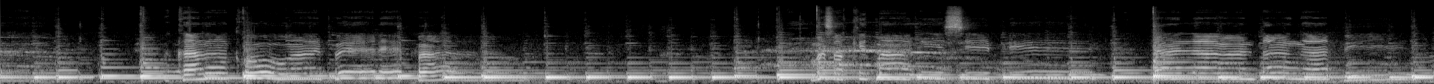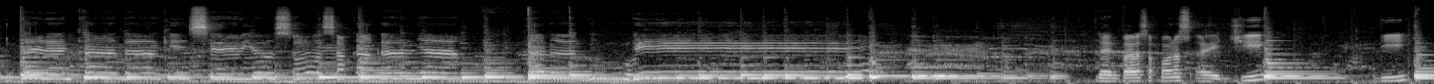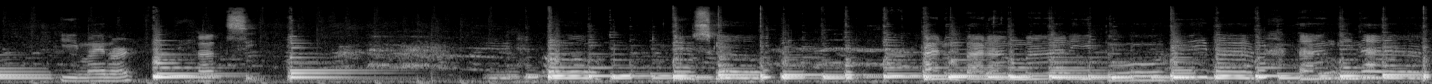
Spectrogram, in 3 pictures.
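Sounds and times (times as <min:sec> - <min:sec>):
person singing: 0:00.0 - 0:43.0
ukulele strumming: 0:00.0 - 0:43.0.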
